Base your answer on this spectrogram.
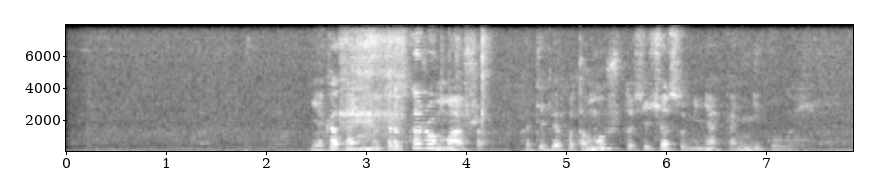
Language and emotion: Russian, neutral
